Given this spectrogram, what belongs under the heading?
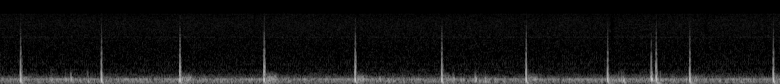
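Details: Regular sharp tapping pulse sounds at about 70 a minute over a steady low hum, heard during auscultatory blood pressure measurement: Korotkoff sounds.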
